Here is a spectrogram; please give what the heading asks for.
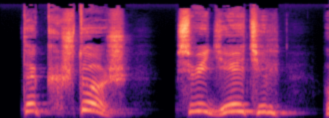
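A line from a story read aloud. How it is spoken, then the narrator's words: Dejected voice. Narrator (Russian): упавшим голосом сказал комендант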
